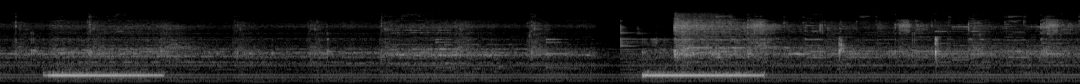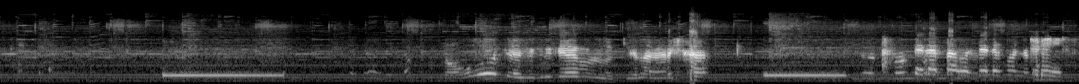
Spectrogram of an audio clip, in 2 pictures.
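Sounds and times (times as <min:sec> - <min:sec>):
low-pitched ringback tones over a phone line: 0:00.4 - 0:01.9, 0:06.3 - 0:08.6, 0:09.4 - 0:21.5.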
